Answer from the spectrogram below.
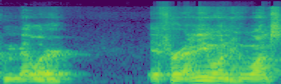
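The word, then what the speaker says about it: Millar: uh his name is even though it's spelled like that it is mark miller if for anyone who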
